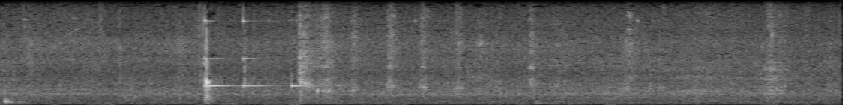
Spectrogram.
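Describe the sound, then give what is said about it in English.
Liquid pours steadily into a glass, a continuous splashing hiss, with a bright clink of an ice cube near the start and a brief ringing tone before the flow carries on. “The pouring, and then the bloop.”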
